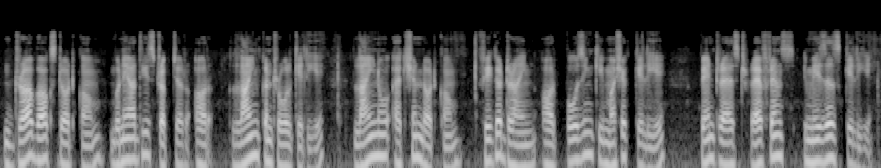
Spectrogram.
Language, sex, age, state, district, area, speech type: Urdu, male, 30-45, Delhi, New Delhi, urban, spontaneous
